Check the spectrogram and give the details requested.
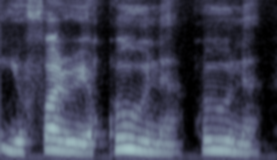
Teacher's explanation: So whenever you say qaf, the back or the root of your tongue should be touching the upper palate, the soft part of your upper palate or upper mouth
